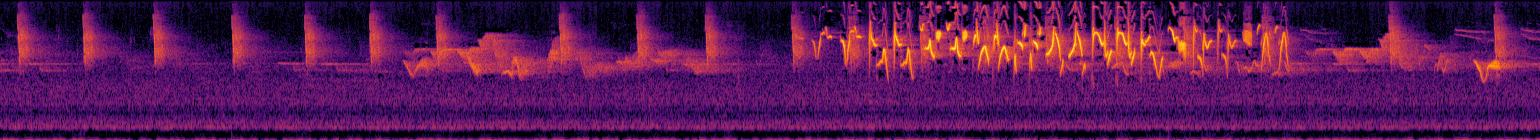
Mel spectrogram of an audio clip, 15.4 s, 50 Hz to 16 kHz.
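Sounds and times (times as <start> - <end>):
Indigo bunting (Passerina cyanea) giving sharp high chip calls: 8.0 - 12.9.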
